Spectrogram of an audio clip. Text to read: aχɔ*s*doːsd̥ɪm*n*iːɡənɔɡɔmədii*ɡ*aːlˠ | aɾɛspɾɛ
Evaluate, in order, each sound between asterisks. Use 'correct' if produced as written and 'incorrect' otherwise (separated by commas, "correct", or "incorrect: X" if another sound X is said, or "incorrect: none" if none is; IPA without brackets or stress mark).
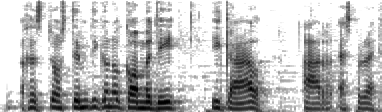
correct, incorrect: d, correct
